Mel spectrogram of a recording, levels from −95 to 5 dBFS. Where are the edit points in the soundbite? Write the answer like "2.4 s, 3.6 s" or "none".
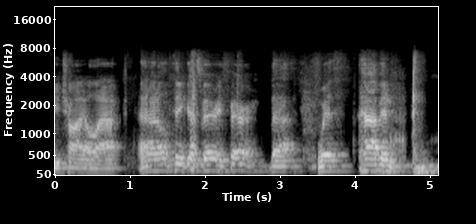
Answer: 0.9 s

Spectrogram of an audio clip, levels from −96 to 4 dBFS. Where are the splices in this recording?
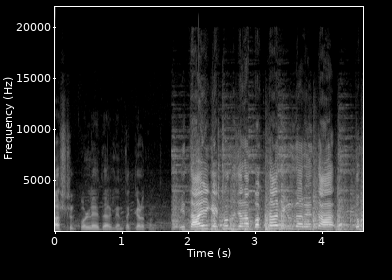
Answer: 1.6 s

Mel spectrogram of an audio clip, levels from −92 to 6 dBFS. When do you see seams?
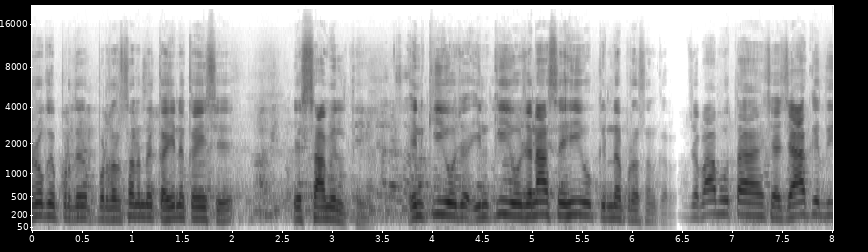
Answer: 6.6 s

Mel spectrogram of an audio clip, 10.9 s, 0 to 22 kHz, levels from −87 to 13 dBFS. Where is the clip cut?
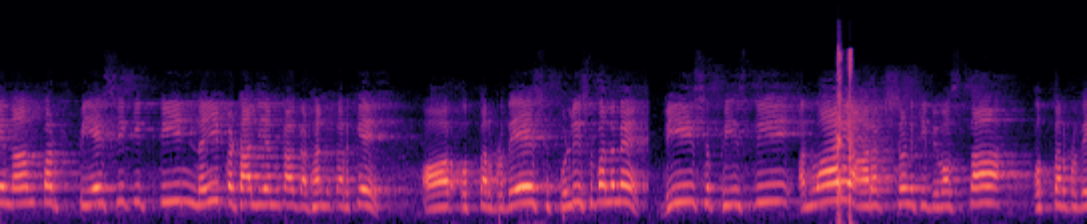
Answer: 6.5 s

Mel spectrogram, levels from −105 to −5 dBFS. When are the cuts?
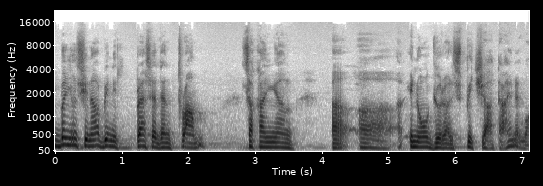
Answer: none

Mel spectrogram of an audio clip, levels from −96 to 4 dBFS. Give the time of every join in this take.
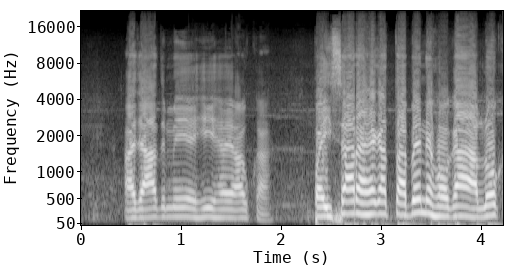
2.2 s

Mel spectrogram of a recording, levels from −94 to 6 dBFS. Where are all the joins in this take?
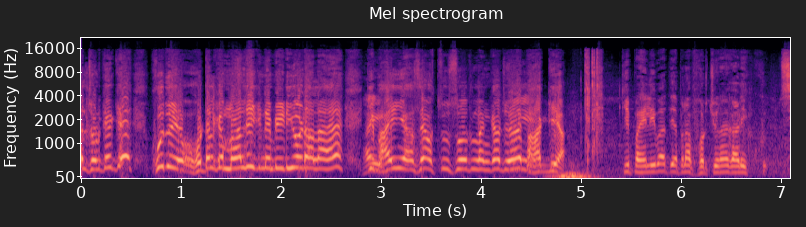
5.0 s

